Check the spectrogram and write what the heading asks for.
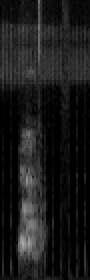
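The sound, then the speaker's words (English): A single loud dog bark rings out, harmonic and slightly muffled, from dogs outside the window, followed by faint scattered yips over a steady high-pitched hiss. “Well, I let the dogs out, and the dogs like to uh, bark right outside the window where I'm recording.”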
